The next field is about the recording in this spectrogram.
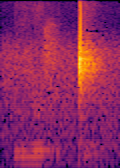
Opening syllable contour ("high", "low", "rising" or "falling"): high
